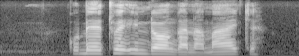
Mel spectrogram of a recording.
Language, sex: Xhosa, male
